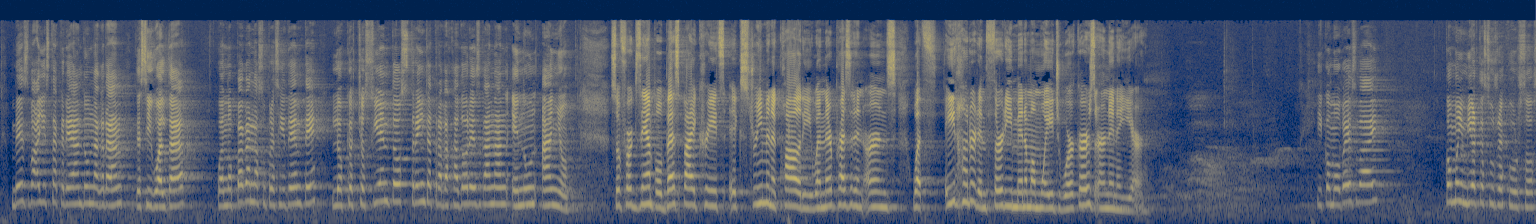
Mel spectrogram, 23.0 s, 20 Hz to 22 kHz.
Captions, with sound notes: - (speaks Spanish) - So, for example Best Buy creates extreme inequality when their president earns what 830 minimum wage workers earn in a year. (audience woahs and whistles) - (speaks Spanish)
